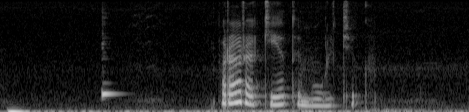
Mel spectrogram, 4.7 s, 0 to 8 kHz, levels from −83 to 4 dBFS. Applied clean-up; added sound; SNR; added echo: none; Cowbell; 7 dB; none.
